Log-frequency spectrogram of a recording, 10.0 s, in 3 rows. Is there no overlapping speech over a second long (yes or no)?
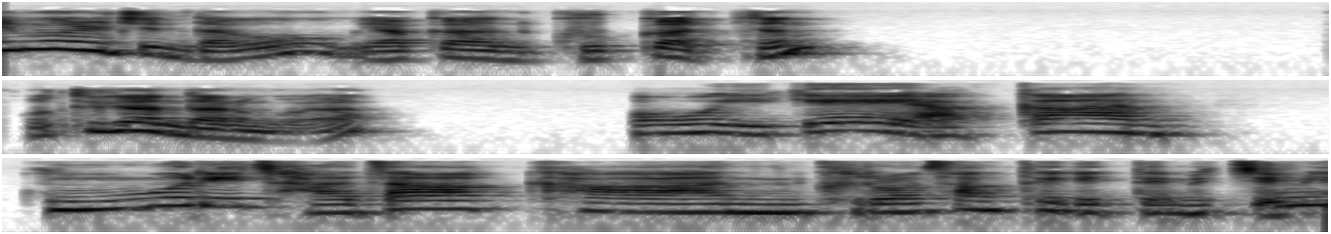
yes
